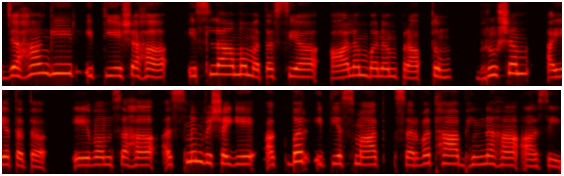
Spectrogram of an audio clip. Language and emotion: Sanskrit, neutral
